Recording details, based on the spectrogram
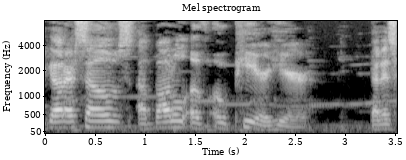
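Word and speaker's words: Opihr: Middle Tennessee we got ourselves a bottle of opere here that is how it's pronounced by the way also they do use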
